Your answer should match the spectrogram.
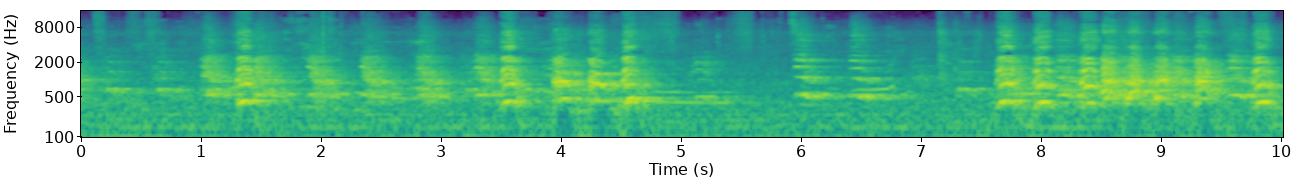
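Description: Several dogs barking and yipping in shelter kennels, short overlapping barks one after another, easing off for a couple of seconds around the middle and picking up again in a dense run near the end.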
